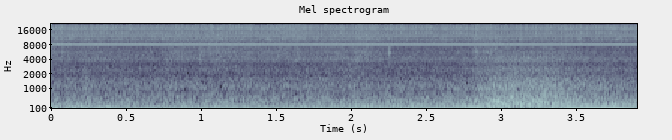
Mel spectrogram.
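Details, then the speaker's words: Truck pulling away in gear after warm-up on its daily E-Check driving loop, no check engine lights: deep, even low rumble with no knocks or misses. Engine running smooth and healthy. "listen to that motor isn't that sweet"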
